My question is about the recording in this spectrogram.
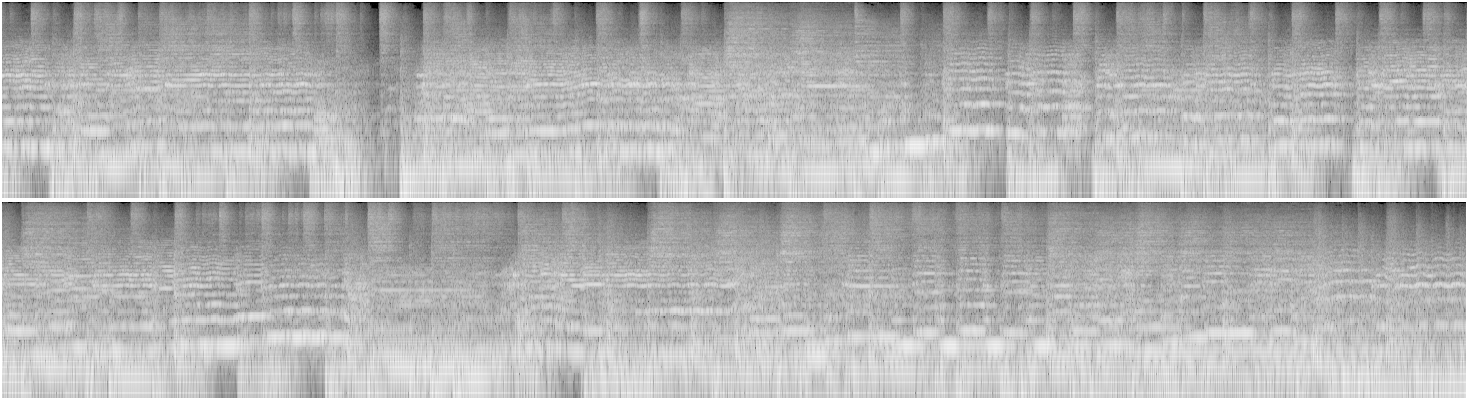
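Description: Background music led by guitar, with a steady beat and a brief break about four seconds in.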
